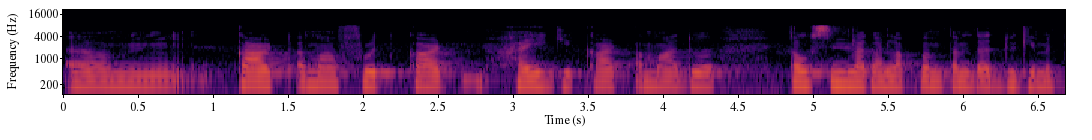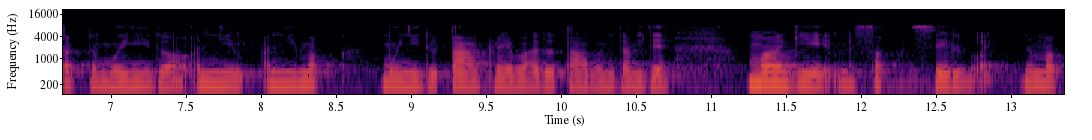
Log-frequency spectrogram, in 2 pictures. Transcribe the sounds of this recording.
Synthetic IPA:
kaɾtɐmɐpʰɾut̚kaɾt̚hajɡikaɾtɐ̰mɐːdu | tawsinlɐɡalak̚pɐmɐtɐmdɐːduɡimɐtɐk̚tɐmojniduʔɐ̰niɐ̰nimɐk̚ | mojnidutakʰɾebɐːdutabɐmɐtɐmde | maɡimɐsɐk̚selo̰jnɐmɐk̚

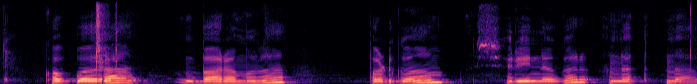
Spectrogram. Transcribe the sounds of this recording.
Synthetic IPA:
kopaɾa | baːɾamula | pɐɽɡaːmsɾiːnɐɡəɾnɐt̪ʰna

